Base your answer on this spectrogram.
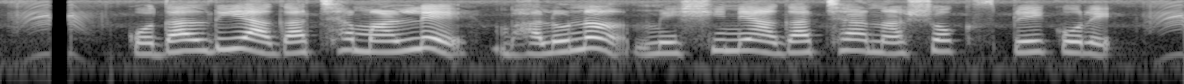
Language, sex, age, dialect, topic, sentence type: Bengali, female, 18-24, Western, agriculture, question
